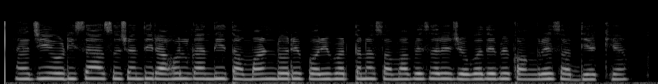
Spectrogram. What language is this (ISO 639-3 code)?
ori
